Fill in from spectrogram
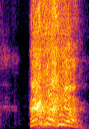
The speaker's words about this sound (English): Bless you. Sorry, allergies.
